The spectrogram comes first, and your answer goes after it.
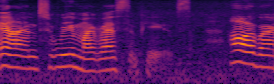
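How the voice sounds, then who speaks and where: A woman at a medium pitch with ordinary pitch variation and a bright, sharp tone, amid audible room echo. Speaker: guide dog applicant. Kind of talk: interview.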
